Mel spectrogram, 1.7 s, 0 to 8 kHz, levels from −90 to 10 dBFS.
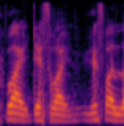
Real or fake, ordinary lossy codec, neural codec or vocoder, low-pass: real; none; none; 7.2 kHz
